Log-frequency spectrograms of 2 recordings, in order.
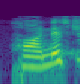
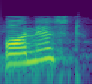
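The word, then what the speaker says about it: honest: ऑनेस्ट, हॉनेस्ट तो हमने पढ़ा नहीं, ऑनेस्ट। जब हम ऑनेस्ट बोल रहे हैं तो हमारा किसका प्रोनाउंसिएशन हो रहा है, ओ का प्रोनाउंसिएशन हो रहा है ना, ऑनेस्ट, ऑनरेबल। तो इसलिए हम उसके पहले क्या यूज करें, एन यूज करते हैं, क्योंकि एच हमारा क्या है इनमें, साइलेंट है, एच का प्रोनाउंसिएशन नहीं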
